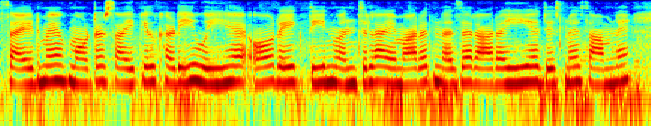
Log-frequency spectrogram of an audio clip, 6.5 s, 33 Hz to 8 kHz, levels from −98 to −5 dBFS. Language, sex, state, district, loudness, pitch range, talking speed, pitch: Hindi, female, Maharashtra, Nagpur, -12 LUFS, 205-225 Hz, 175 wpm, 215 Hz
